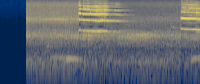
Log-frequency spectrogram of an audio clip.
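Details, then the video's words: Long-eared Owl call from Iowa: thin, high, nasal squeaks like air or helium carefully let out of a balloon, two in four seconds, over a couple of faint low hoots, which the species also gives. "cool there's our long eared owls call"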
